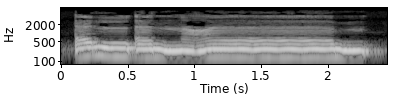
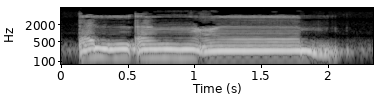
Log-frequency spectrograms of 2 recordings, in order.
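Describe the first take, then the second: First: The n is clear and brief, without nasal hum. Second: The n is hidden, the tongue not touching. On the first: The speaker calls it right. "أظهرنا النون الساكنة" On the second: The speaker calls it wrong. "بحيث تكون النون في حالة إخفاء"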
